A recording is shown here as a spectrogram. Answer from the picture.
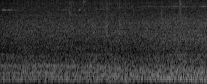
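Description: Steady street traffic noise: the continuous hum of car engines and road noise.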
